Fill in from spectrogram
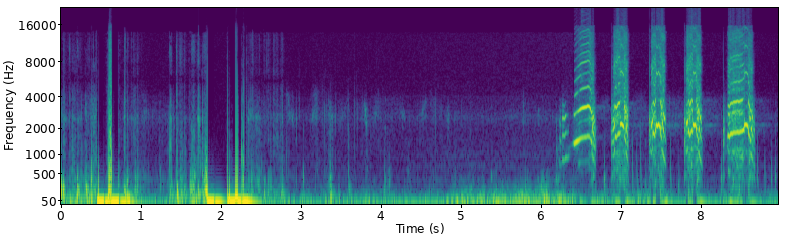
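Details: White-tailed eagle at a nest webcam in Latvia, 7:36 pm on 27 August 2018, knocks heavily against the microphone, then gives five or six shrill, yelping notes in quick succession.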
